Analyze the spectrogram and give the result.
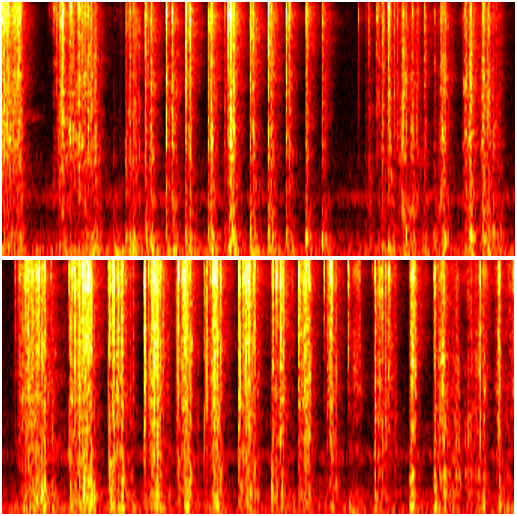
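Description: Long nails quickly scratch the weave of a hollow white woven wicker basket. The result is a rapid run of dry, bright, raspy strokes with almost no low end, broken by two short pauses.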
